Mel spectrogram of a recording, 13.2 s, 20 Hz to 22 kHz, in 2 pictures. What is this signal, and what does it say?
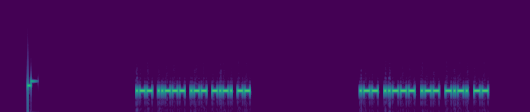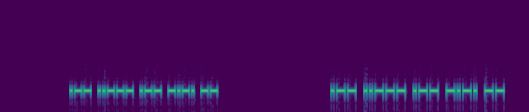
Morse code, heard as a keyed tone, about 43 wpm, 700 Hz. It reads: W2WCM W2WCM W2WCM W2WCM
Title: Speed Racing - USA 1x3 Call Signs 35wpm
